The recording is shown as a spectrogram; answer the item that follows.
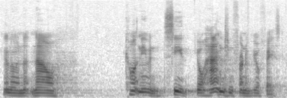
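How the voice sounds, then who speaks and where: A man with a fairly low voice explains things informally, like a guide showing newcomers the ropes. His phrasing is halting, broken into short pieces that sometimes trail away. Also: steady tone, vocal fry, husky. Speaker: caver giving a demonstration. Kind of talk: informal instructional talk.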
